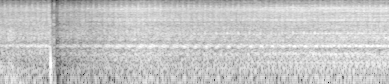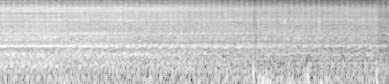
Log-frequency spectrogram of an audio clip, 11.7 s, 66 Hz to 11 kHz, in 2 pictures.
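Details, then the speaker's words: 1995 Ford F150 4x4 with fan, fan clutch and other accessories removed, at idle around 1,400–1,800 rpm: steady idle with a light, irregular knock around three per second plus a drone; cause unknown, owner suspects flexplate, compression check pending. "so I'm just not sure what is going on maybe the camera picks up something that I can't hear out here"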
